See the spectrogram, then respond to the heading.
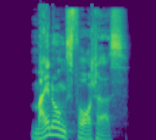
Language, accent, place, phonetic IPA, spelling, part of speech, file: German, Germany, Berlin, [ˈmaɪ̯nʊŋsˌfɔʁʃɐs], Meinungsforschers, noun, De-Meinungsforschers.ogg
- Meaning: genitive singular of Meinungsforscher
